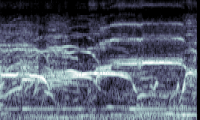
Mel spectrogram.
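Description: Students crowded in front of the stage at a large regional school pageant shout, whoop and cheer together in a loud, sustained burst of excited young voices that continues without pause.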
